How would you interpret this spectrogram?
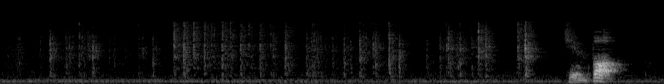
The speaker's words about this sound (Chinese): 那我没关系，我先打字在里面 ，edit text， 好。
